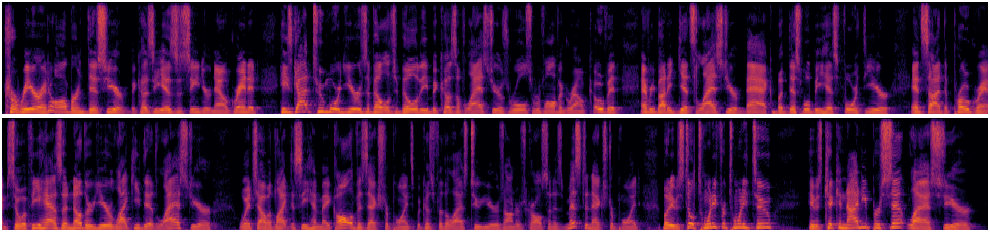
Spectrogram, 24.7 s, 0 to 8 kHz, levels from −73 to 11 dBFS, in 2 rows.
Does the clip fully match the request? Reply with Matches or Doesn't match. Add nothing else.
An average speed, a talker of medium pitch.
Doesn't match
